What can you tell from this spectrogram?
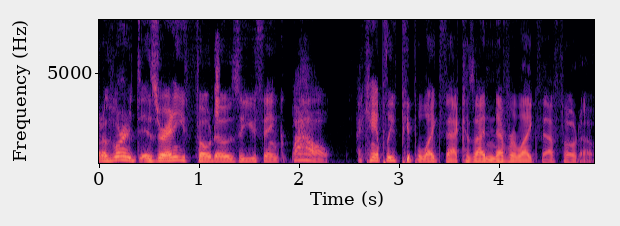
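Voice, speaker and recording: The delivery is very fast with lively intonation, in a dry, close sound with no echo. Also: man. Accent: American. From upstate New York (Rochester). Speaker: co-host, former pro cyclist. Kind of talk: casual interview.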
